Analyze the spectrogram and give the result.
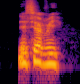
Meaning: feminine plural of desservi
- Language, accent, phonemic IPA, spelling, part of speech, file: French, Canada, /de.sɛʁ.vi/, desservies, verb, LL-Q150 (fra)-desservies.wav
